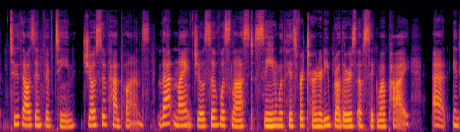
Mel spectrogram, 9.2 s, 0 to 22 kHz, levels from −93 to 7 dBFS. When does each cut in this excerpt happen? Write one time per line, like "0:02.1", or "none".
0:03.1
